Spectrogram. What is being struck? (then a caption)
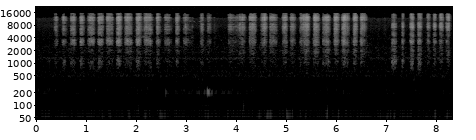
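Wooden coloured pencil on a paper colouring book page. A wooden coloured pencil scratches across a paper colouring book page in short, rapid colouring strokes while the other hand presses the page flat. The result is a steady run of bright, dry scratchy rasps with brief pauses between bursts of strokes and a faint low hum underneath.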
